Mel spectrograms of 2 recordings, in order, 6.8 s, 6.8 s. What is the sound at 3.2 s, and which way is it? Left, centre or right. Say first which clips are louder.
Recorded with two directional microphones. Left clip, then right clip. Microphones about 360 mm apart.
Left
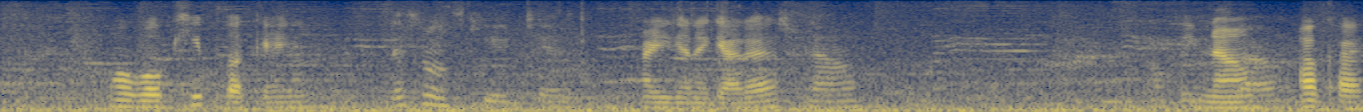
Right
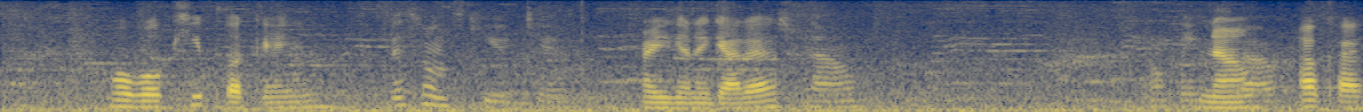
Speech: right 4 dB; centre.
